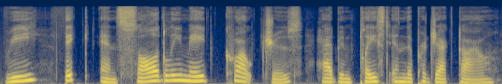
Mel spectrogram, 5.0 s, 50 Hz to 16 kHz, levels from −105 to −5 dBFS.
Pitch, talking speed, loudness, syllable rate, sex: 175 Hz, 145 wpm, -18 LUFS, 4.3 syllables/s, female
